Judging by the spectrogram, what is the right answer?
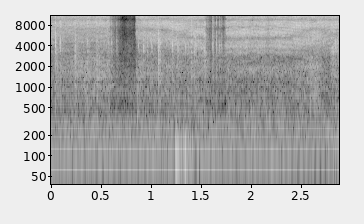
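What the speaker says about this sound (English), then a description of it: "I'm using some of this Loctite spray adhesive, high performance." Loctite high performance spray adhesive sprayed lightly onto puppet-building materials, a loud continuous close aerosol hiss that breaks briefly twice within three seconds.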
